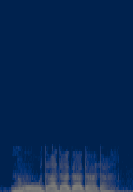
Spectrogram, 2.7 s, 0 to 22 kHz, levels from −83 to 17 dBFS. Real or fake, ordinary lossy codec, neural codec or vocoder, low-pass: fake; none; vocoder, 44.1 kHz, 128 mel bands, Pupu-Vocoder; 5.4 kHz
